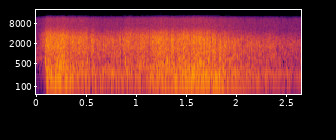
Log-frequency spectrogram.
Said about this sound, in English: Union cannons fire over the trench at the enemy, still far across the field. Explosions send earth and smoke high into the air.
